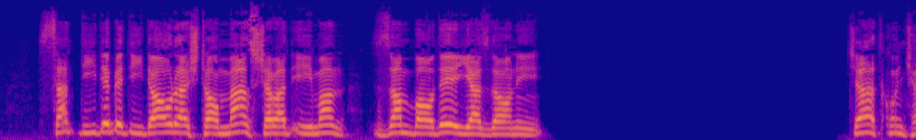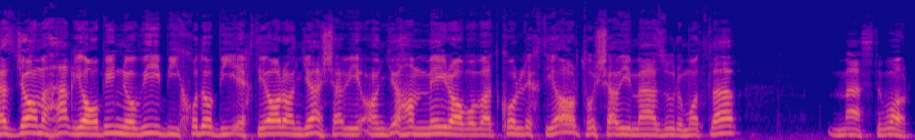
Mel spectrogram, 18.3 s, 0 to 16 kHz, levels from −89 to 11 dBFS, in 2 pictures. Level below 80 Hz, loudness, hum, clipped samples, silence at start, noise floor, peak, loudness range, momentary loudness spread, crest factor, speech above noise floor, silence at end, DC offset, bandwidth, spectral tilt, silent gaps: -62 dBFS; -24 LUFS; none; under 0.1%; 0.4 s; -62 dBFS; -6 dBFS; 9 LU; 11 LU; 20 dB; 39 dB; 0.05 s; under 0.1%; 13.5 kHz; -5.5 dB/octave; 5.57-8.35 s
